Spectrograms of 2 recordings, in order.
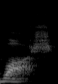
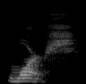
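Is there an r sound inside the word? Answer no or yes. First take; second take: No; Yes. First: The word is said without any r sound. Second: The word is said with an r sound, like warsh. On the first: This is the standard way of saying it. "instead of the word wash" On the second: This is the local Midwestern way of saying it. "you'll hear a lot of people say wash"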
